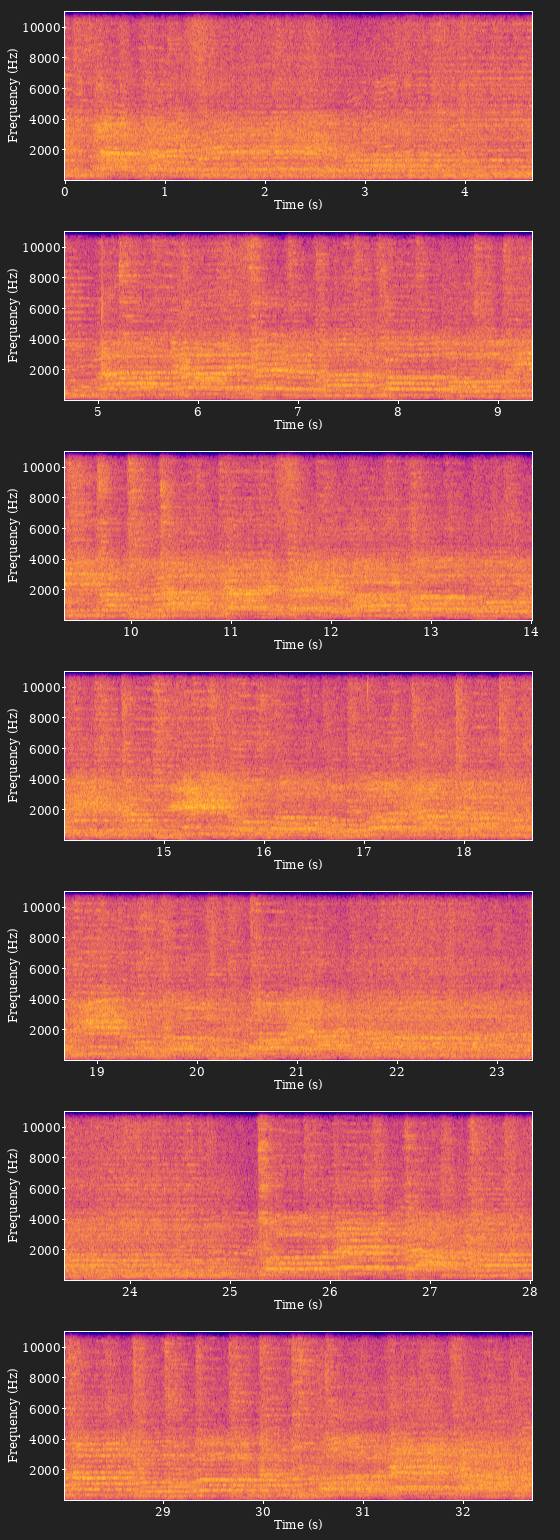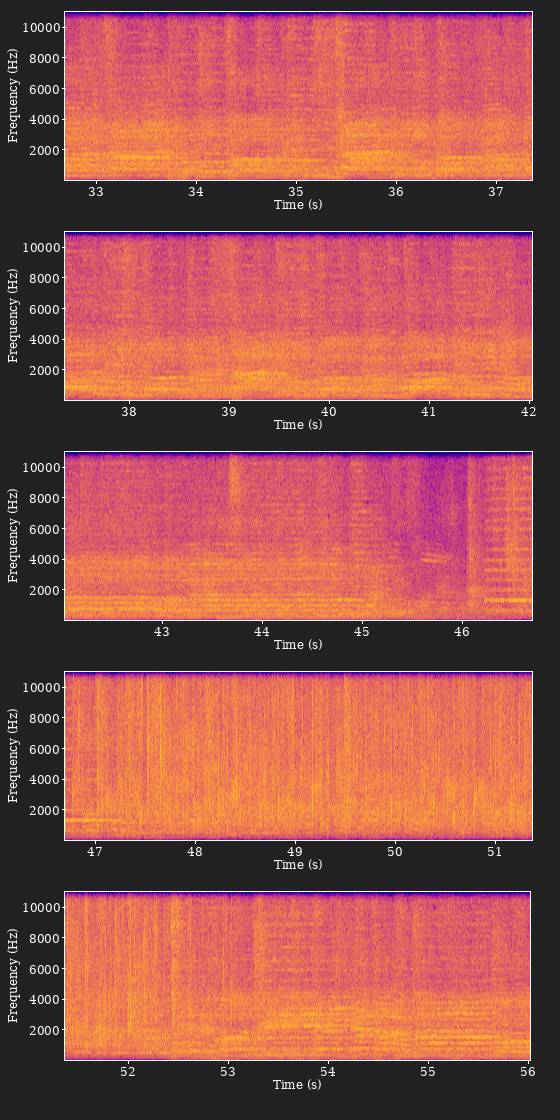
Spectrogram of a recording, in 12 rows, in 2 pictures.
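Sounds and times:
mixed choir singing folk song: 0:00.0 - 0:56.0.

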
